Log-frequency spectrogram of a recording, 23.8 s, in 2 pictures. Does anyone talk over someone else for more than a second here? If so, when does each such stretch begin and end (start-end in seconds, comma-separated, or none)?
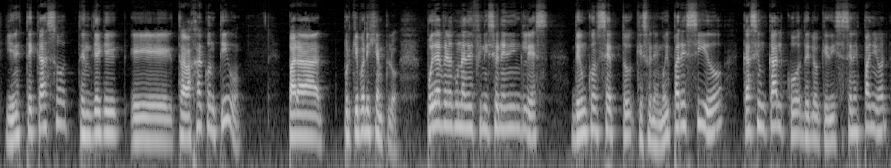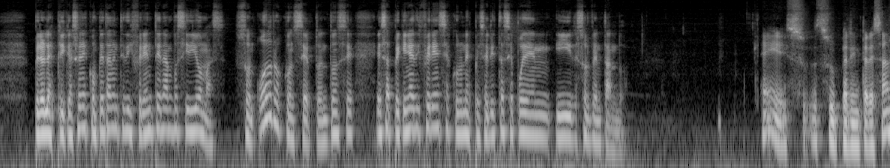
none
